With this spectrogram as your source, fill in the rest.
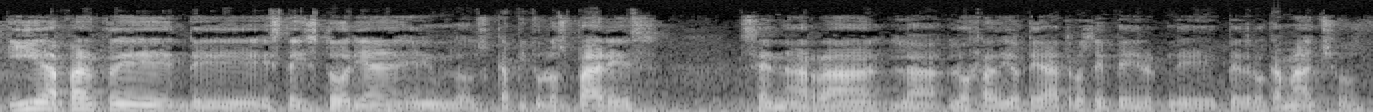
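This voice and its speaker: A man in his 50s, a guest writer commenting on a novel, talks about the book conversationally and reflectively, often searching for words. His medium-pitched voice is steady and slow, with noticeable ambient noise behind it.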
